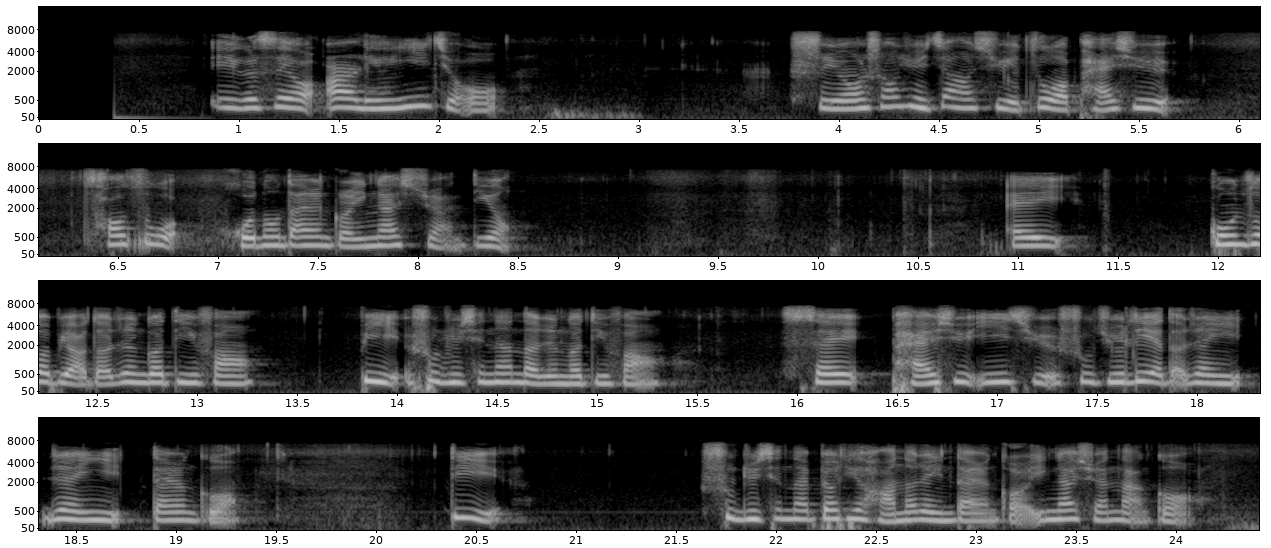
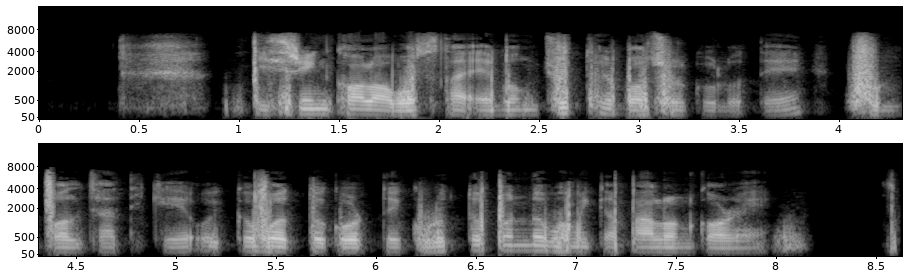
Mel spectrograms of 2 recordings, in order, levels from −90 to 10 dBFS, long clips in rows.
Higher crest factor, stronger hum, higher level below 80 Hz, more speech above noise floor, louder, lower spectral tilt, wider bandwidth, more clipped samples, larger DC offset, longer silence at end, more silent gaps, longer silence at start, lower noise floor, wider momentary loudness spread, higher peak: about the same, 16 dB vs 20 dB; neither; about the same, -56 dBFS vs -60 dBFS; first, 42 dB vs 23 dB; second, -27 LUFS vs -18 LUFS; about the same, -3.5 dB/octave vs -3 dB/octave; about the same, 8 kHz vs 7.6 kHz; neither; neither; about the same, 0 s vs 0.05 s; neither; about the same, 0.35 s vs 0.4 s; first, -68 dBFS vs -42 dBFS; second, 10 LU vs 18 LU; second, -10 dBFS vs 0 dBFS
